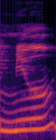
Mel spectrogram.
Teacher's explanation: من کی ادائیگی میں نون کی آواز نہیں نکالنی، نون غنہ پڑھنا ہے یعنی کہ من، کیونکہ نون ساکن ہے۔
